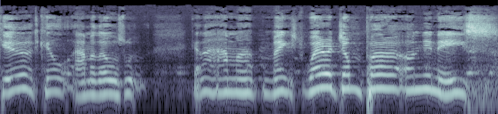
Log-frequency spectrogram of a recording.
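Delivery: high-pitched, halting, self-interrupting, words cut off. Imitating the Yorkshire Ripper after saying he'll do it: Peter Sutcliffe impression. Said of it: "I'll do it".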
